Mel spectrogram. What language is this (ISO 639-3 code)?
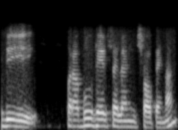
tel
